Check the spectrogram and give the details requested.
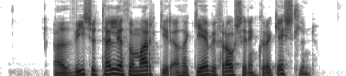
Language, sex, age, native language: Icelandic, male, 40-49, Icelandic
